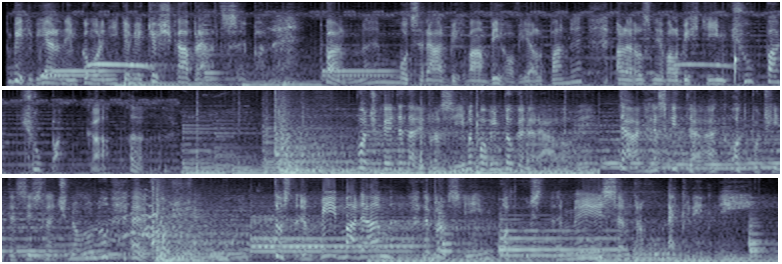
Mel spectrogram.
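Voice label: male, Czech, drama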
